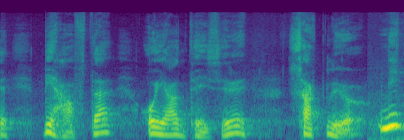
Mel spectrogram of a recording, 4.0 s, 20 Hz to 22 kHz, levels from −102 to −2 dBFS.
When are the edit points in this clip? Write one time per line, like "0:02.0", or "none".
none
